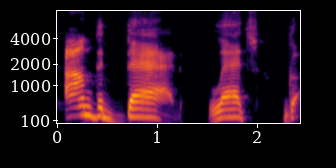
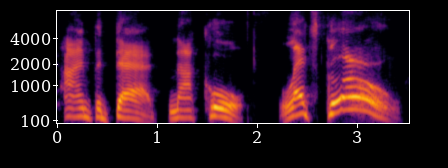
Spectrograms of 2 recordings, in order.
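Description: First: Slow, firm, every word set down; firm dad. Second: Louder, higher, GO shouted out; raised voice. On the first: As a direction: lay down the law as the dad. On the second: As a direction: raise the voice to end it. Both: Retold or imitated. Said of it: "My voice raises".

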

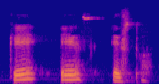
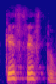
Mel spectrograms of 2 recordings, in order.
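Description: First: Slow, drawn-out disbelief; slow amazed. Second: A louder, punchier repeat of the question; louder amazement. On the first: Recalling her first yoga classes, slow stunned wonder. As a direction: draw it out in wonder. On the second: Recalling her first yoga classes, loud excited wonder. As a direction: punch it out in delight. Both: Retold or imitated.

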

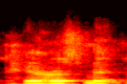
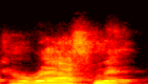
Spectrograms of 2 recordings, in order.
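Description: First: Harassment stressed on the first syllable; variant pronunciation. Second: Harassment stressed on the second syllable; variant pronunciation. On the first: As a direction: say harassment with the weight on HAR. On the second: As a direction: say harassment with the weight on RASS. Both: Shown as a demonstration. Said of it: "it's like harassment, people's harassment".

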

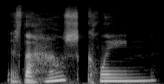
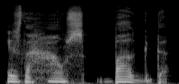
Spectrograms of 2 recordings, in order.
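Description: First: Soft, slow, rising question; guarded question. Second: Hushed, slow, secretive question; lowered voice. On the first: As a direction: ask carefully with raised pitch. Grandma first asks in code. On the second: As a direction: ask it so no spy can hear. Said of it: "Grandma lowered her voice". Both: A narrator's reading.

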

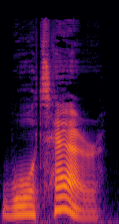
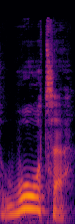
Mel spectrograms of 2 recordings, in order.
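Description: First: WATER as 'wa-terr' with a heavy R; sounded final R. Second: WATER as 'waw-tuh', final R dropped; non-rhotic. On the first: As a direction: stress and sound the '-ter' of water with its R. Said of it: "is not pronounced". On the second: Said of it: "it's water". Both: Shown as a demonstration.

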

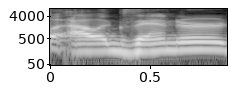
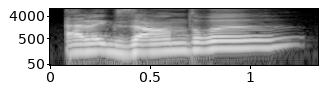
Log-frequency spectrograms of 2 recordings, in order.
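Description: First: "Alexander" with a flat A as in "hand"; English-style Alexander. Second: "Alexandre" with a broad AH, ending in -druh; French-style Alexandre. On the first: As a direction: say "Alexander" the everyday English way, ending in -der. Correcting to the English name. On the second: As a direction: say "Alexandre" slowly, French-style, rising as if unsure. Trying out a director's first name. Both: Real, not acted.

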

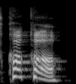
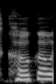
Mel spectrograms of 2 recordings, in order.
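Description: First: Coco with a short, odd first vowel, between "cuck" and "co"; imitating Jasmine's pronunciation. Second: Said in the usual way. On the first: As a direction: say Coco oddly, not quite "cuckoo". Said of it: "It's like she says Coco". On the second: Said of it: "the way Jasmine says Coco".

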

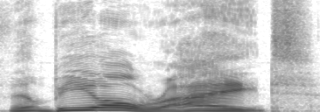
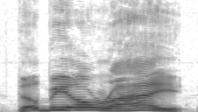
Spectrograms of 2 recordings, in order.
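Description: First: Very slow soothing reassurance; calm and reassuring. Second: Said in the usual way. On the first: Shown as a demonstration. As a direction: take a breath and soothe. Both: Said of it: "Deep breath".

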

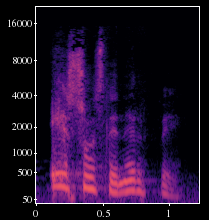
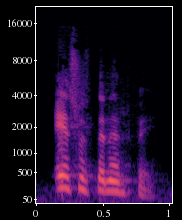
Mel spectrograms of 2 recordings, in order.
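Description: The two takes are said the same way.

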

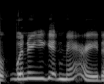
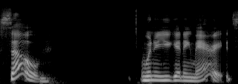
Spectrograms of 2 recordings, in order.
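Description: First: Coy teasing. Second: Coy and cute. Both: Retold or imitated. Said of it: "coy and cute".

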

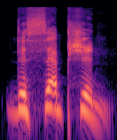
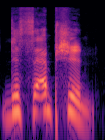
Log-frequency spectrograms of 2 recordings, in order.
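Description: First: Deception said louder and slowly drawn out; Deception stressed. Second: Said in the usual way. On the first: Acted. Ranting host hammers the word Deception, slow and weighty.

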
